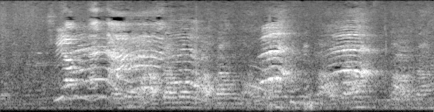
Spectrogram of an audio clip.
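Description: Young children's voices at play: high-pitched calls and chatter, several overlapping, starting about half a second in.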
